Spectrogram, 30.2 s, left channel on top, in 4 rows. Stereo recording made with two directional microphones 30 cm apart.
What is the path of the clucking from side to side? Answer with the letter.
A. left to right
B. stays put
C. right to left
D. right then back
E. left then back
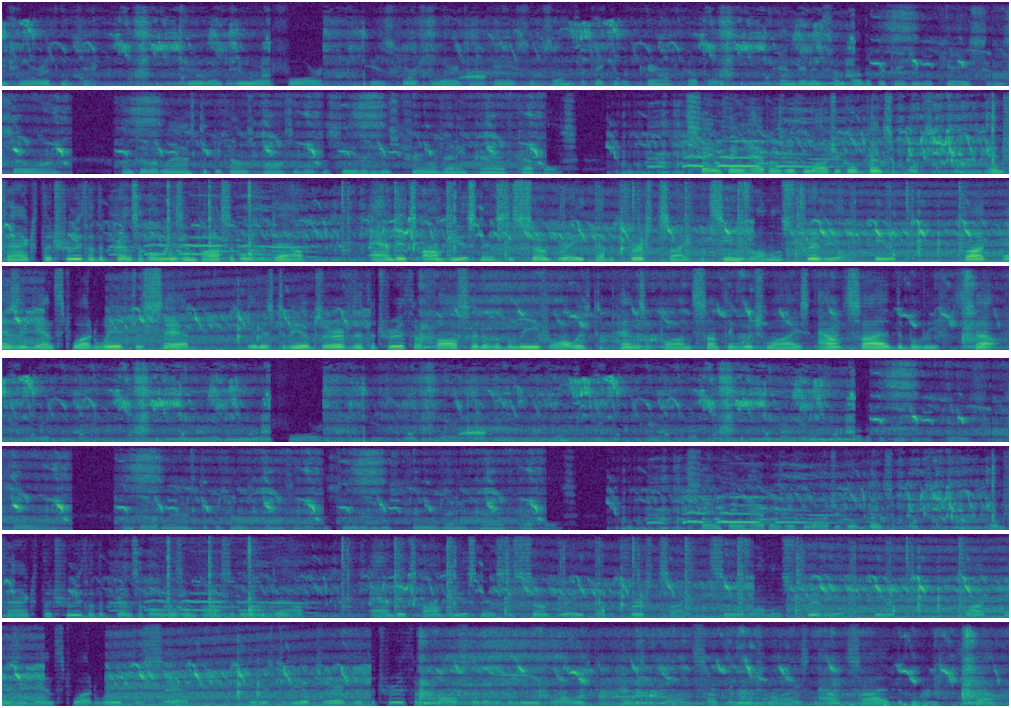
E.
